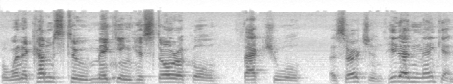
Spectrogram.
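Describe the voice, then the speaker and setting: Speaking at a moderate pace with a New York accent, a man talks in a high voice with ordinary pitch variation. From New York, North Queens. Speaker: conference speaker, author. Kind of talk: conference talk.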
